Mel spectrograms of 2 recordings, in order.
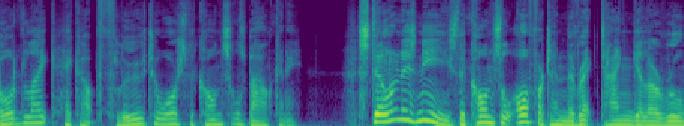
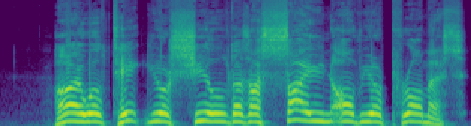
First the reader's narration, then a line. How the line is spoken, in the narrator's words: cried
